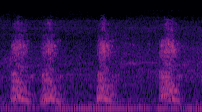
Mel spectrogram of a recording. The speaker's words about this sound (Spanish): Mis animalitos se pusieron inquietos, ladraban nerviosos y encogían las orejas.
